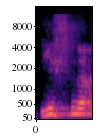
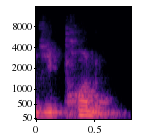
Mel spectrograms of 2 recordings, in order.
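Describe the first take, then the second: First: The word has an f sound and two syllables. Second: The word has a p sound and three syllables. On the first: Would mean to be empty. "there's two ways to pronounce it" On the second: Would mean to turn. "Yipone would mean, I believe, to turn"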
